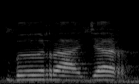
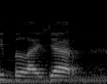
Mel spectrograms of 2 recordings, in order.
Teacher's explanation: R yang pertama diperbedakan atau didisimilasikan menjadi L sehingga menjadi belajar.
